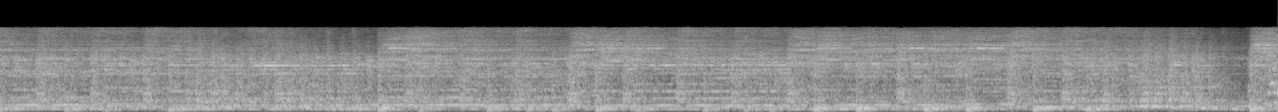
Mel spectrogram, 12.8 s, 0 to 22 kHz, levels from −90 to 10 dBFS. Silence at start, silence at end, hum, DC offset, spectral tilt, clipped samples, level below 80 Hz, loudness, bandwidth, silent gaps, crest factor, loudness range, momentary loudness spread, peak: 0 s; 0 s; none; under 0.1%; -3.5 dB/octave; under 0.1%; -34 dBFS; -11 LUFS; 8.4 kHz; none; 10 dB; 1 LU; 3 LU; -2 dBFS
